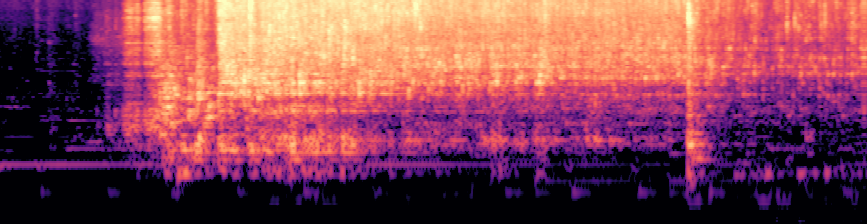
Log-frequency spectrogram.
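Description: Toilet being flushed: water rushes into the bowl starting about a second in, loudest at first and then slowly easing off as the bowl drains and refills. A short knock sounds near the end.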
